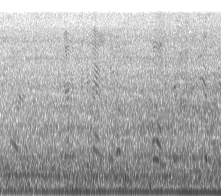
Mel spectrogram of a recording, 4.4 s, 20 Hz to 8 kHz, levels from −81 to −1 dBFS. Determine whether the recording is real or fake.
real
